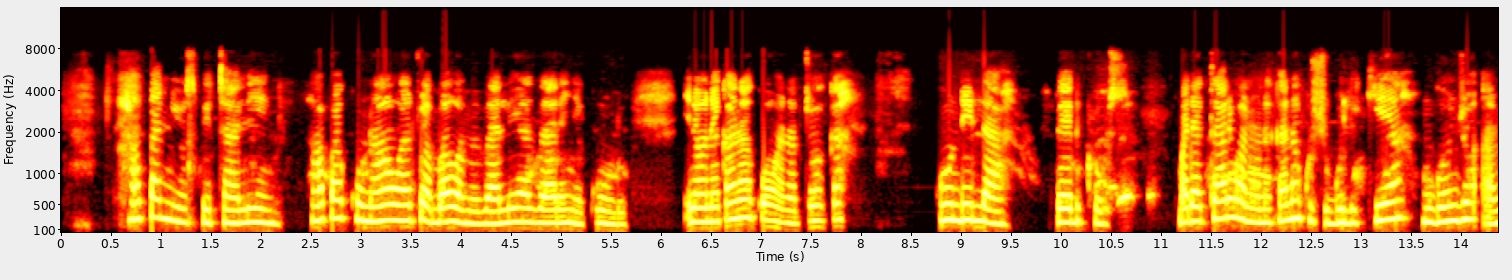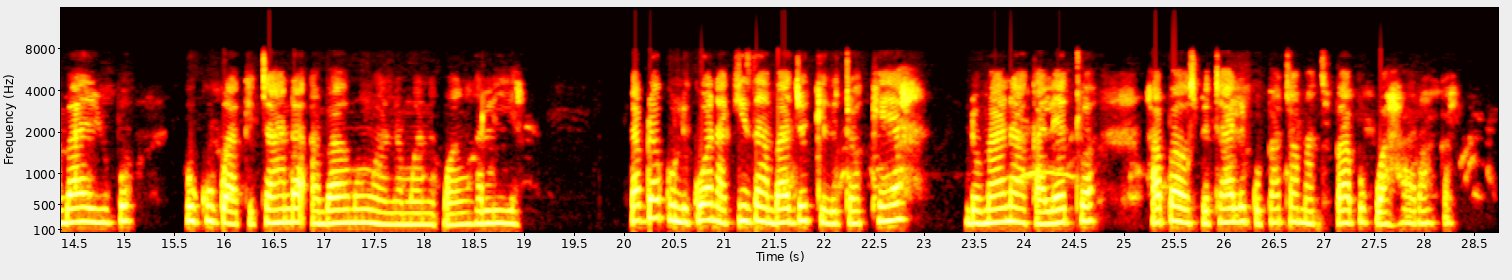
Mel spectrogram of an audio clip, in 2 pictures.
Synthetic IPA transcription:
hapanihɔspitalini | hapakunaɔwatuambaɔwamɛvaliazaɾɛɲɛkunduinaɔnɛkanakuwawanatɔka | kundila | pɛɗkɔs | maɗak̚taɾiwanaɔnɛkanakuʃuɣulikʰiam̩ɠɔnd͡ʒwaʔambajɛjupɔ | hukukwakitandaʔambajɔ | waŋɡalia | laɓ̚ɗakulikuwanakizaːmbat͡ʃɔkilitɔkɛa | ndɔmaːnaːkalɛtwa | hapahɔspitalikupatamati̥papukwaɦaɾaka

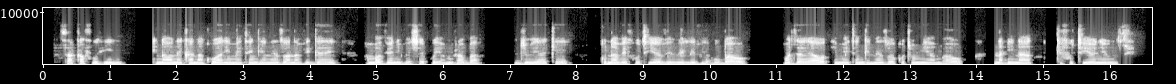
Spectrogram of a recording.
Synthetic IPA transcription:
sakafuɦiː | inaɔnɛkanakuwaimɛtɛŋɡɛnɛzwanaviɠaɛ | ambavjɔnivɛʃɛpujam̩ɾaɓa | ʄuːjakɛ | kunavifutʰiɔviwilivjauɓaɔ | mɔʄajaɔimɛtɛŋɡɛnɛzwakutumiambaɔ | naʔina | kifutʰiɔɲuuzi̥

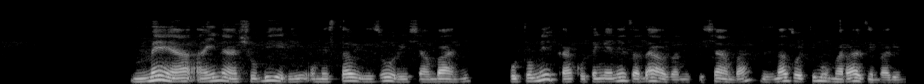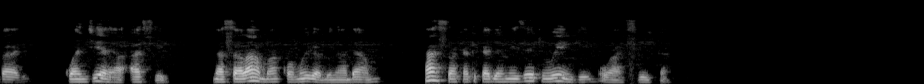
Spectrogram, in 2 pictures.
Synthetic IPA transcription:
m̩mɛaa̰inajaʃuɓiɾiṵmɛstawivizuɾiʃambani | hutumikakutɛŋɡɛnɛzaɗawazamitiʃambazinazɔtiɓumaɾazimbalimbali | kwand͡ʒiajaʔaθli | nasalamakwamwiliwaɓinaɗamu | hasakatikaʄamiːzɛtuwɛŋɡiwa̰ːfɾika

